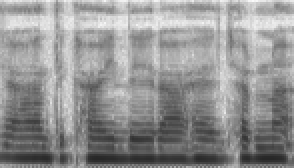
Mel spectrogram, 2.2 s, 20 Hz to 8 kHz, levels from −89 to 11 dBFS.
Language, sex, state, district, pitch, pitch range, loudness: Hindi, male, Himachal Pradesh, Shimla, 140 Hz, 135-145 Hz, -12 LUFS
